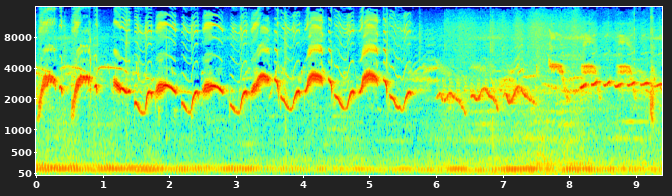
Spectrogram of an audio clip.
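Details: Caged Vietnamese Chinese hwamei singing strongly: repeated looping whistles that rise then fall, about one and a half per second, shifting midway into faster, higher warbled trills with a faint low hum behind.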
